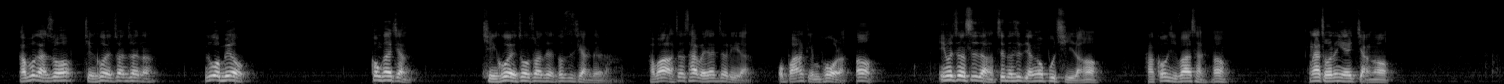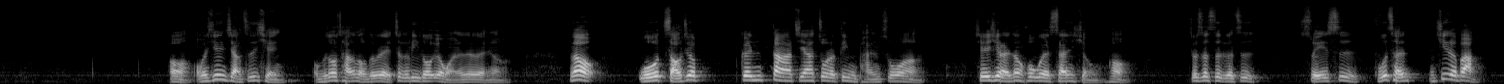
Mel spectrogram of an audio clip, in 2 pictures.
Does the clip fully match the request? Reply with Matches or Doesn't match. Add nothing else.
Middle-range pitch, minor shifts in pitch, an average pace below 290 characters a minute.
Doesn't match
